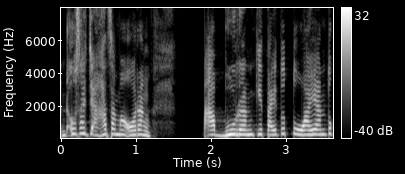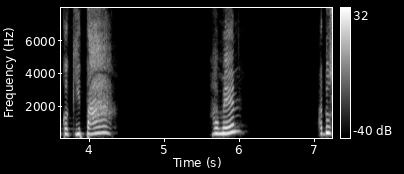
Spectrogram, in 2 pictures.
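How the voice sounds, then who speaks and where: A high-pitched woman pastor preaches with lots of energy. She swings between urgent, high-pitched exhortation and low, mock-calm asides, and she jokes with the congregation. The sound is dry and close, with little room echo. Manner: humorous, colloquial asides to the congregation. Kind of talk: sermon. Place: church stage.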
